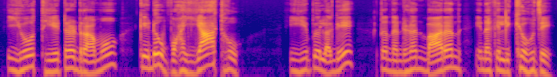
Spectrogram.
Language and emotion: Sindhi, disgusted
